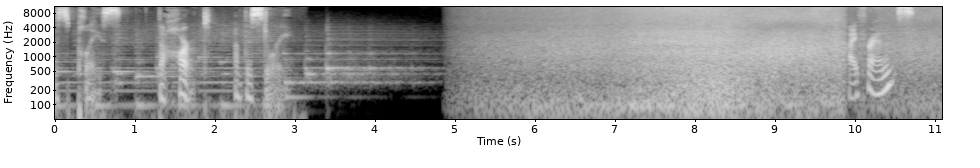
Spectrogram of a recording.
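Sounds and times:
speech: 0.0s - 3.1s, 9.9s - 10.8s
ocean waves washing onto a beach: 4.9s - 11.0s.

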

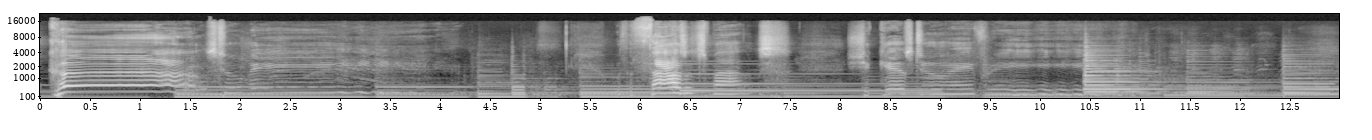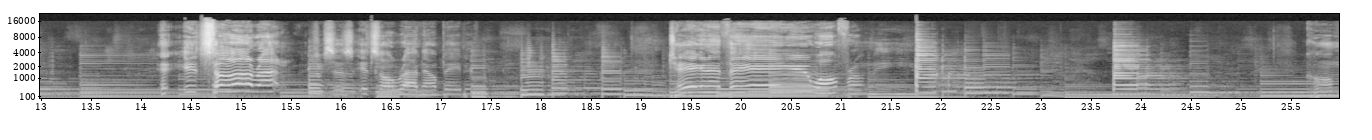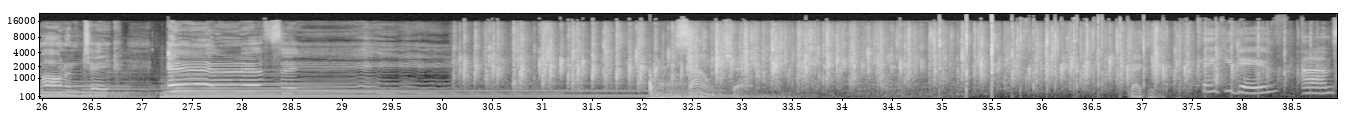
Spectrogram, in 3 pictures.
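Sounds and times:
sustained electric guitar chords in a slow rock ballad: 0.0s - 34.4s
speech: 0.1s - 0.5s, 1.6s - 2.0s, 6.1s - 7.5s, 8.2s - 10.7s, 14.3s - 17.6s, 19.4s - 21.2s, 38.3s - 38.9s
crowd applause and cheering: 30.1s - 38.7s.

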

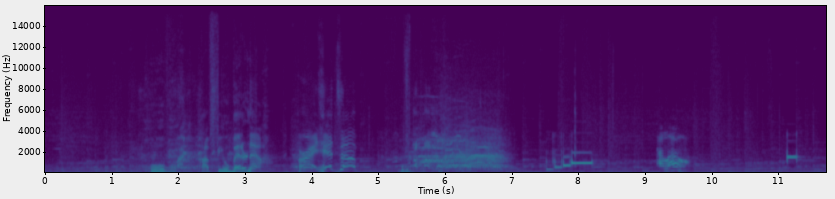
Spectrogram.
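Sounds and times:
laughter: 1.5s - 3.4s, 4.9s - 7.0s
speech: 1.6s - 6.4s
telephone dialing with stepped electronic tones: 7.5s - 8.3s.

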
